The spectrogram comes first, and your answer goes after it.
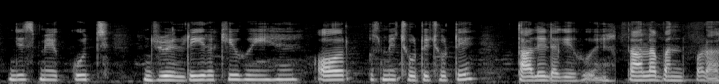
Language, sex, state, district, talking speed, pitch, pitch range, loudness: Hindi, female, Bihar, East Champaran, 160 wpm, 210 Hz, 195-220 Hz, -19 LUFS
